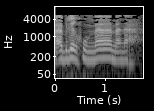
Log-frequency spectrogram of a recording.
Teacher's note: الهمزة ساكنة جاءت ساكنة وفاء الكلمة فتبدل ألفا من جنس الفتحة التي قبلها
